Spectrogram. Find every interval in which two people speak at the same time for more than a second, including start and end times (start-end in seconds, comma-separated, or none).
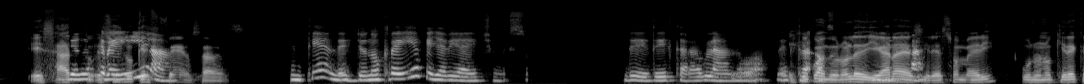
0.6-1.8, 7.9-9.3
